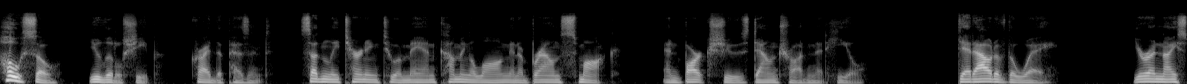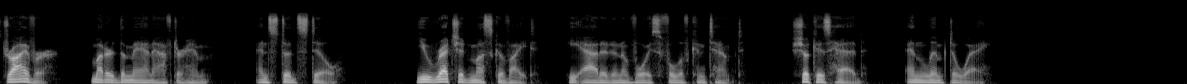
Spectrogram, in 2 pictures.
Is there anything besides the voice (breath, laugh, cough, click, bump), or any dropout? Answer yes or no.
no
